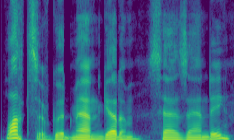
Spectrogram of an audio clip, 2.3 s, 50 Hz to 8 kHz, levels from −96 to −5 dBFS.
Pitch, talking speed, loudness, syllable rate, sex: 125 Hz, 205 wpm, -21 LUFS, 4.1 syllables/s, male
